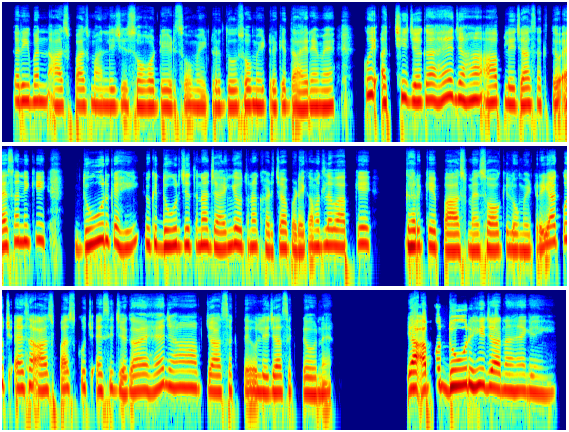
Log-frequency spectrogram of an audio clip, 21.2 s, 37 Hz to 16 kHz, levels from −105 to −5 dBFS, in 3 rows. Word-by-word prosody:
करीबन 220 0 0
आस-पास 185 +1 -4
मान 185 -1 -2
लीजिए, 180 0 -2
100-150 175 +1 -2
मीटर, 175 -1 -3
200 175 +1 -1
मीटर 180 -1 -1
के 185 - -4
दायरे 175 0 0
में 175 +1 +1 0.4
कोई 290 0 +3
अच्छी 250 +4 0
जगह 220 +1 +1
है, 270 +2 +3
जहाँ 235 0 +2
आप 215 -1 -2
ले 195 -1 +2
जा 195 +1 +1
सकते 195 -1 -5
हो? - - -1
ऐसा 215 +5 +1
नहीं 255 0 +1
कि 270 0 -3 0.4
दूर 240 +9 +3
कहीं, 225 -1 -1
क्योंकि 230 -1 -1
दूर 210 +2 +3
जितना 220 0 0
जाएँगे, 200 +4 +2
उतना 210 -1 0
खर्चा 195 0 -2
बढ़ेगा। 180 +2 -2
मतलब 215 +1 0
आपके 235 +1 -2 0.5
घर 210 0 +5
के 210 - +2
पास 180 +1 +1
में 180 -1 0
100 185 0 0
किलोमीटर 180 -2 -3
या 250 - +2
कुछ 265 +1 -5
ऐसा 230 +3 +1
आस-पास 115 - -2
कुछ 235 - -6
ऐसी 210 +3 -1
जगहें 205 0 0
हैं, 230 +7 0
जहाँ 240 -1 +1
आप 225 -1 -2
जा 200 -1 +1
सकते 195 - -7
हो, 105 - 0
ले 195 -1 +1
जा 195 0 +2
सकते 195 -1 -7
हो 180 - +2
उन्हें? 185 +2 -1 1.0
या 230 - +9
आपको 225 +6 +2
दूर 255 +3 +6
ही 260 +1 +6
जाना 225 -3 +3
है 205 0 -1
कहीं? 190 -2 -3
205 Hz, 185 wpm, -22 LUFS, 185-230 Hz, 1.0 s, या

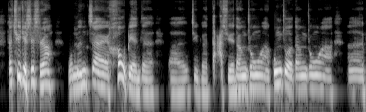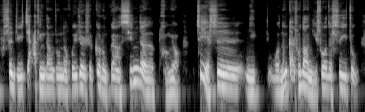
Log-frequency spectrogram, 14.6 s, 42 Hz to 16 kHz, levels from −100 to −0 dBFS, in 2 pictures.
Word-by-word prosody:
但 195 - 0
确 275 +8 +6
确 220 - +8
实 190 +3 +4
实 195 -5 +1
啊， 180 -1 +1 0.3
我 135 - -5
们 160 +6 +3
在 175 -6 +1
后 280 - +3
边 130 -5 +1
的， 120 -2 -6 0.3
呃， 120 +1 -10
这 130 -1 -6
个 115 -1 -8
大 115 - -7
学 125 +1 -1
当 140 +2 +2
中 150 +1 +1
啊， 135 -3 -5
工 180 +10 +5
作 170 -7 +3
当 145 +1 -2
中 150 0 -1
啊， 130 -3 -9 0.3
呃， 130 0 -6
甚 165 +1 0
至 135 - -6
于 135 - 0
家 140 - -3 0.2
庭 140 -1 +2
当 140 -1 -2
中 140 0 -1
呢， 130 - -1
会 145 +4 -2
认 150 -1 +1
识 140 0 -7
各 160 +5 -1
种 125 -3 0
各 140 +5 -6
样 130 -3 -2
新 195 - +1
的 120 - +1 0.2
朋 110 +1 -8
友， 120 -1 -4 0.3
这 300 - -2
也 190 - +3
是 145 +1 +2
你 120 -2 -1 0.3
我 130 0 -3
能 145 +9 +2
感 - - -3
受 165 - -1
到 155 -6 +2
你 115 -2 -1
说 150 +5 -1
的 140 -1 -3
是 155 - -2
一 140 - +1
种 140 - -7
140 Hz, 245 characters per minute, -23 LUFS, 125-160 Hz, 0.3 s, 确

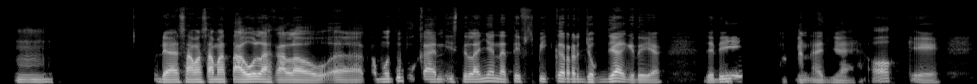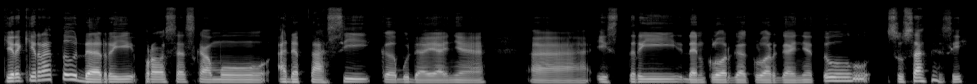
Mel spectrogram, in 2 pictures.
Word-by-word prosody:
Mmm. 110 0 -4 1.1
Udah 110 -2 +5
sama-sama 115 0 +5
tahulah 115 +1 +8
kalau, 105 -1 +4
eee, 105 0 -1
kamu 120 +3 -3
tuh 160 +5 -2
bukan 125 -4 0
istilahnya 130 +2 +1
native 130 0 -1
speaker 130 0 0
Jogja 120 +4 +4
gitu 105 0 0
ya 105 0 0 0.4
jadi, 125 +5 +1 0.4
kapan 100 -1 -9
aja 100 -1 -7 0.3
oke 100 0 -3 0.4
kira-kira 165 +6 +3
tuh 225 0 +2
dari 125 - +2
proses 115 -1 -1
kamu 110 -1 -1 0.5
adaptasi 120 +1 -2
ke 115 -2 -2
budayanya, 100 -1 -3 0.5
eee, 95 -2 -5 0.2
istri 120 +1 -4
dan 105 -2 -1
keluarga-keluarganya 105 -1 -2
tuh 165 0 -1 0.2
susah 145 +6 0
gak 200 - -7
sih? 120 +2 -6
115 Hz, 105 wpm, -23 LUFS, 105-125 Hz, 1.1 s, tahulah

